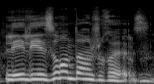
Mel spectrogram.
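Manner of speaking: title said with a French accent; French accent on the title, on cue. Shown as a demonstration. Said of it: "pueda usar su acento francés".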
